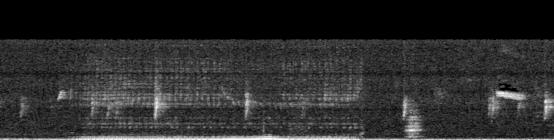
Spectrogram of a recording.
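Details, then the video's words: Truman, a Bichon Frise dog, gives a fierce, low, rumbling growl lasting nearly three seconds, a steady buzzing snarl that stops abruptly and is followed by quiet room noise with faint clicks. "Fierce growling Bichon TRUMAN"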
